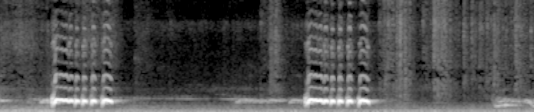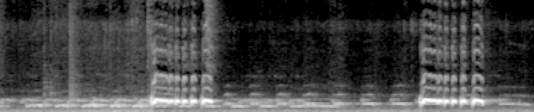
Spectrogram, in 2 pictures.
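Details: Local wild-stock zebra dove, a frequent singer, used to draw other doves into song: four loud rapid stuttering coo phrases about every three seconds, each a quick pulsed burst, with softer cooing from other doves between.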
